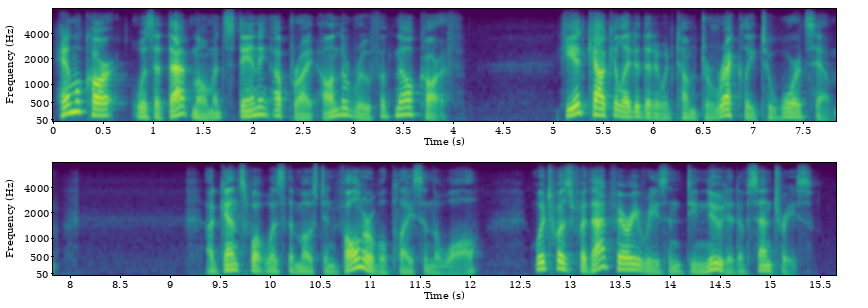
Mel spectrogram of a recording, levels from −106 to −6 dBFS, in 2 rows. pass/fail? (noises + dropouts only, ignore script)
pass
